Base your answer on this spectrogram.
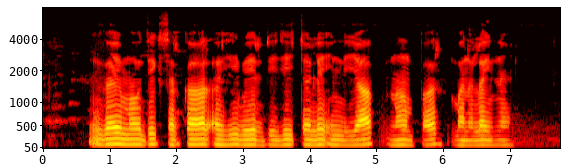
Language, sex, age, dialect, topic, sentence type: Maithili, male, 31-35, Bajjika, banking, statement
